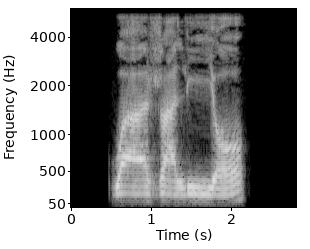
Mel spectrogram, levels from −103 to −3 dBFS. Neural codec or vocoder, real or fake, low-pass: none; real; 5.4 kHz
